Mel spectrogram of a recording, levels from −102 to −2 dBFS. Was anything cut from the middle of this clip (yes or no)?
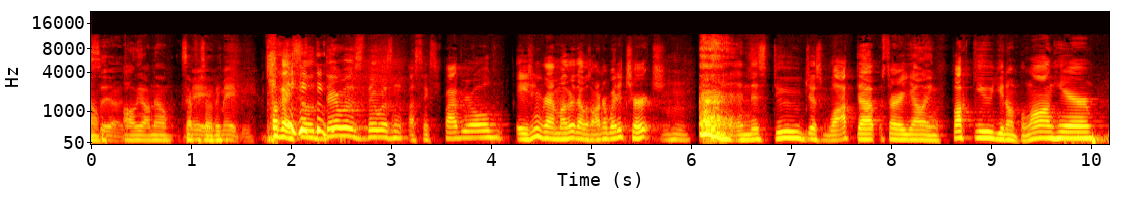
yes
